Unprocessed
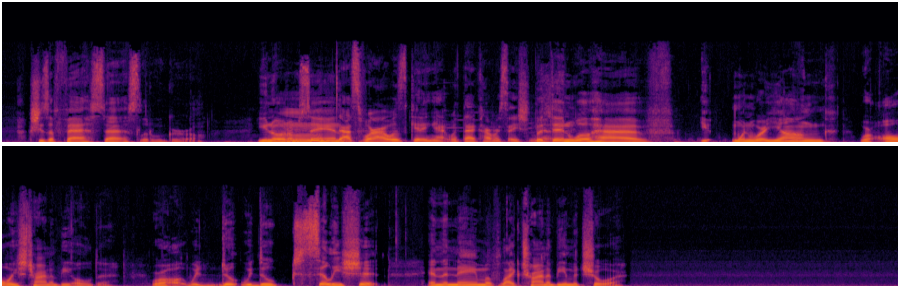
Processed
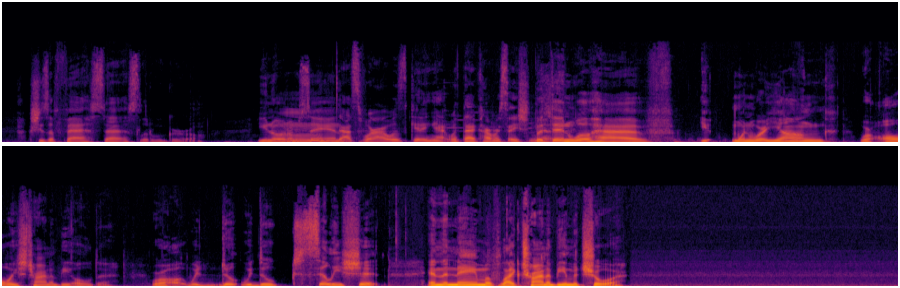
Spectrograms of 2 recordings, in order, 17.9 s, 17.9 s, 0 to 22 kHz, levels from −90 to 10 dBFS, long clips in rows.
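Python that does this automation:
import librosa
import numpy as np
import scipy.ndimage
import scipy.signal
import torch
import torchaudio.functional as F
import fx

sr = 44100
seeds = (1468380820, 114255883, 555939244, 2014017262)

y = fx.gain(x, sr, db=fx.line((4.0, -9.0), (4.54, -2.0), (12.31, -2.0), (13.27, 7.0)))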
